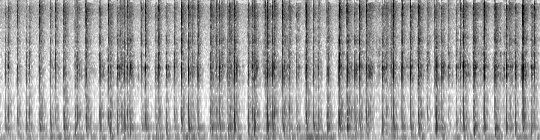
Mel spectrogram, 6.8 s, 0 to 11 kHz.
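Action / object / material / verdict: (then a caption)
tap / hollow cardboard crisp tube / cardboard / none. Fingertips and nails rapidly tap the side wall of a hollow Pringles cardboard crisp tube held in the hand. The result is a quick, continuous stream of short, dry taps with a hollow resonance around 300 Hz and a papery, bright click on top.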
